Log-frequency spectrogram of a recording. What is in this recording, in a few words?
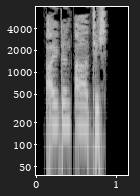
"eigenartig", german; adjectives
